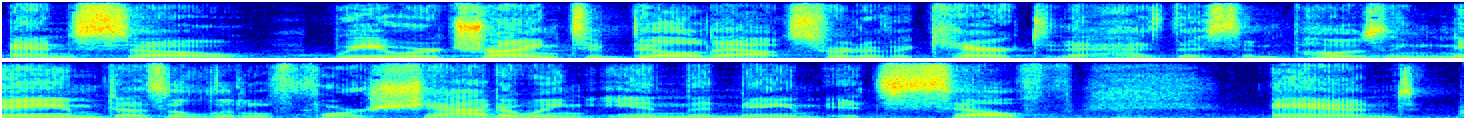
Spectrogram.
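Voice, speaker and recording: A man's voice: medium pitch, fairly even intonation, brisk, a little mellow, a little hiss or hum, close to an everyday voice. A man playing a self-important, exasperated screenwriter in a comedy sketch, wordy and emphatic. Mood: earnest. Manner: indignant, incredulous, emphatic, wordy. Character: exasperated, self-important male screenwriter defending his script. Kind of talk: comedy sketch dialogue, pitch meeting.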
